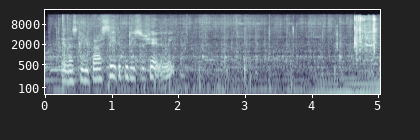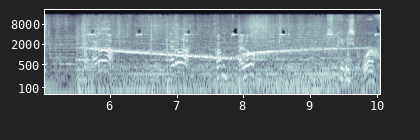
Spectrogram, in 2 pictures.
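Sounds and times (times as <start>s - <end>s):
camera shutter sound: 4.6s - 5.1s.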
